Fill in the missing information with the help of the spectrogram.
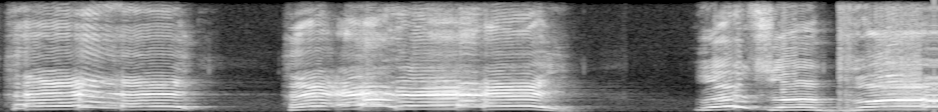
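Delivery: loud shout; loud call to Eddie. Real, not acted. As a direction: call across the room.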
